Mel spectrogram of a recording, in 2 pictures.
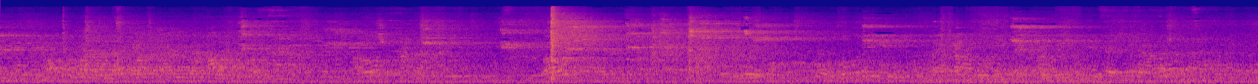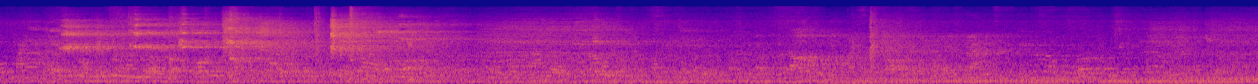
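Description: Shuttlecocks are struck with rackets in sharp pops.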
